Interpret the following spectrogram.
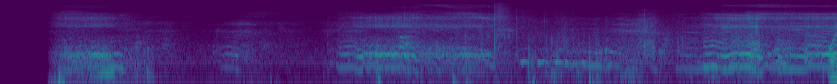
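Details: A person caught snoring heavily while asleep: loud, rattling snores with snorting breaths repeating over several seconds in a quiet room; snoring.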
